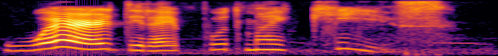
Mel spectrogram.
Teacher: the intonation falls at the end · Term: falling intonation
